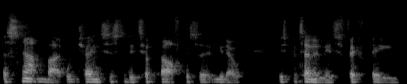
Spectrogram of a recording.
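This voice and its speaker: A man's voice: lowish voice, fairly even intonation, fairly quick. A man hosting a podcast from his home office, chatting casually and joking as he rambles with many fillers. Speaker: podcast host. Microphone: laptop.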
